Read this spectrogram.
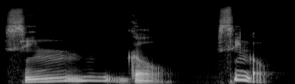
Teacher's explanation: the n g makes the nasal sound plus the hard G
